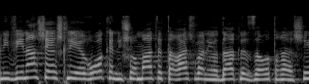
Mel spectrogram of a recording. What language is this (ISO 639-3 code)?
heb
